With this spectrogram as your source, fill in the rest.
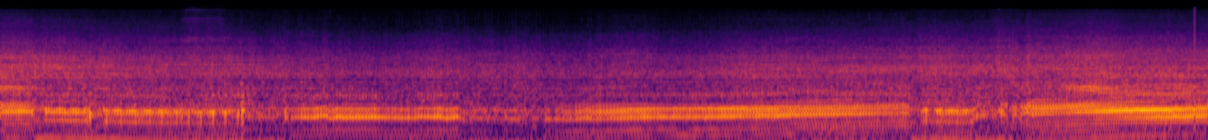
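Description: A V-twin sport motorcycle engine hums as it cruises along a winding road.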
